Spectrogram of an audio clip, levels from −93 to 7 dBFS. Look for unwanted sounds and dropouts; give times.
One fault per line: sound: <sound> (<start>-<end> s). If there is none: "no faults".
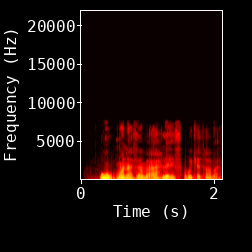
sound: dropout (1.5-1.6 s)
